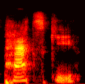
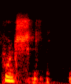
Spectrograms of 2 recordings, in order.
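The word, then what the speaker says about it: pączki: So, but I've seen them in Kroger, and when you look at them, it looks like it says patsky on the label, but it's pronounced puczki.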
